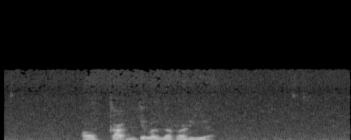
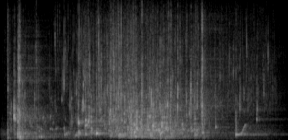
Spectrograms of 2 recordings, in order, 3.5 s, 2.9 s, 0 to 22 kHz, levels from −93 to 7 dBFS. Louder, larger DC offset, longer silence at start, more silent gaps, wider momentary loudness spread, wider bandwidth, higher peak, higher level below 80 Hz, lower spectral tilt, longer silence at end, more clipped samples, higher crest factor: first, -24 LUFS vs -36 LUFS; neither; first, 0.8 s vs 0.05 s; neither; second, 6 LU vs 13 LU; second, 11.5 kHz vs over 20 kHz; first, -4 dBFS vs -16 dBFS; first, -60 dBFS vs under -90 dBFS; first, -7 dB/octave vs 3.5 dB/octave; first, 1.4 s vs 0.2 s; neither; about the same, 22 dB vs 24 dB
